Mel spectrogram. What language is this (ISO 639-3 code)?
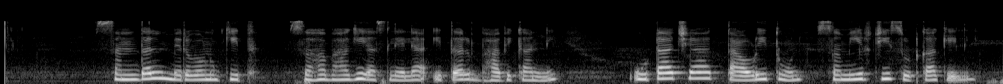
mar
